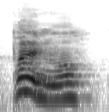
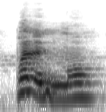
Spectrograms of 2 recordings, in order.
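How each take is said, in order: Both takes have the same delivery.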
